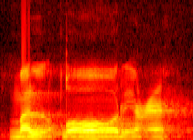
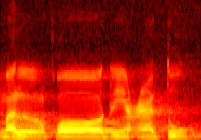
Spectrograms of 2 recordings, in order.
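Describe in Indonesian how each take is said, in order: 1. Kata itu berakhir dengan bunyi h yang lembut. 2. Kata itu berakhir dengan bunyi t dan vokal u. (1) "tapi sama dengan hal yang ini" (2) "bukan mal-qari'atu"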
